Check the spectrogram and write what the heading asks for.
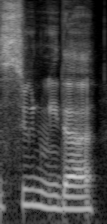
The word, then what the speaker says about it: Sumida: Sudama River. Is it Sumida? I think it's Sumida. I think I keep mispronouncing it. It's the Sumida River.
